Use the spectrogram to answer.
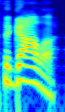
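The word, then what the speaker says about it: Theegala: Oh, Thigala? Yeah, Thigala.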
